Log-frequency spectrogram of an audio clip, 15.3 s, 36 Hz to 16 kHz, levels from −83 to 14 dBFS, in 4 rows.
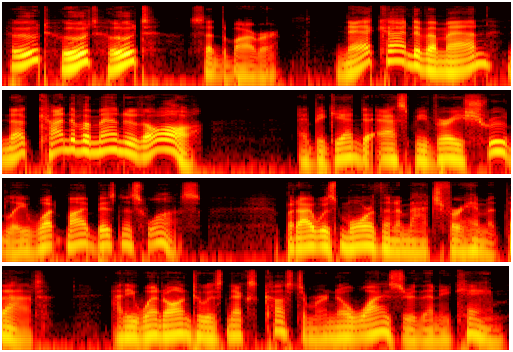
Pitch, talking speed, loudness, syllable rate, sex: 120 Hz, 210 wpm, -19 LUFS, 4.9 syllables/s, male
